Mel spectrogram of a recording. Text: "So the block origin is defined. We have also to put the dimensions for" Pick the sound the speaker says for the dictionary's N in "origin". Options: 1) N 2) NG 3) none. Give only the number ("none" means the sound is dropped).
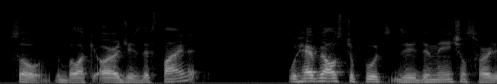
3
